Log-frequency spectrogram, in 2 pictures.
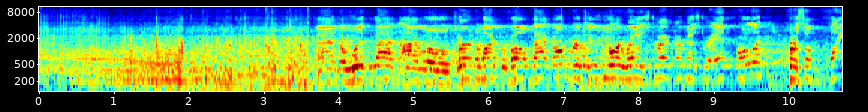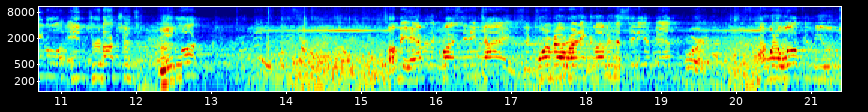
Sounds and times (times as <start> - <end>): Outside, urban or manmade: 0.0 - 21.4
Crowd: 1.5 - 21.4
Speech: 3.7 - 12.9, 20.3 - 21.4.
